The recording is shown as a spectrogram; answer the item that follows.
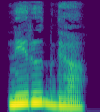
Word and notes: ನಿರುದ್ಧ: niruddha

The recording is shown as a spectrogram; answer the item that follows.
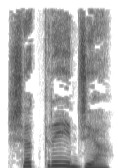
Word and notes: ಶಕ್ರೇಜ್ಯ: Kannada

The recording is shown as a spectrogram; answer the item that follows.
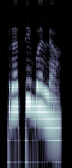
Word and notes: ಪ್ರತಿಬಲ: prati bala

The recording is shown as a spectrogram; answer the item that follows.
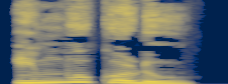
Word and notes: ಇಂಬುಕೊಡು: imbukoḍu

